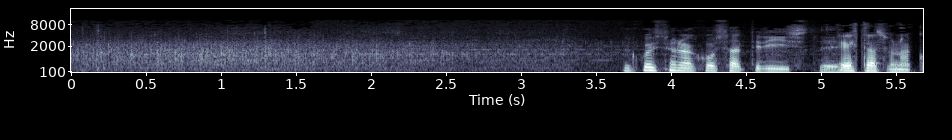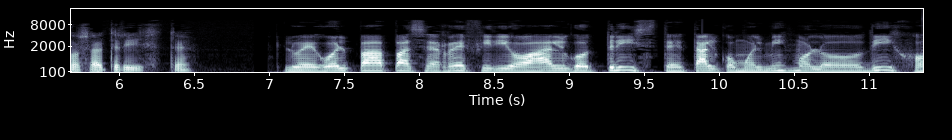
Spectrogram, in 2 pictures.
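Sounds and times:
crowd applauding: 0.0s - 3.9s
speech: 3.7s - 11.3s.

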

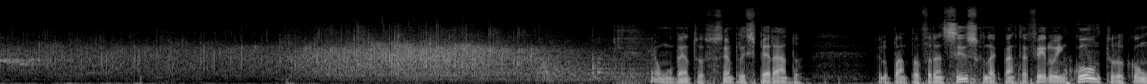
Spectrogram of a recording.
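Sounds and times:
large audience applauding in a big hall: 0.0s - 6.2s
speech: 6.5s - 8.1s, 8.8s - 11.4s.

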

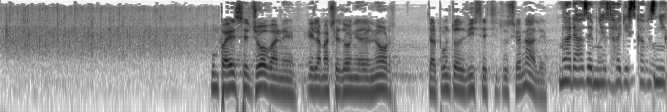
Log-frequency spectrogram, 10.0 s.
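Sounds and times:
audience applause: 0.0s - 4.3s
speech: 3.2s - 9.9s.

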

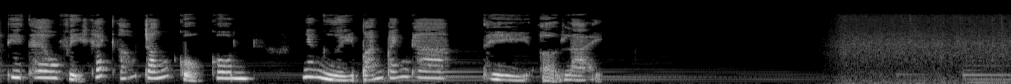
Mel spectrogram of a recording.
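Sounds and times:
speech: 0.1s - 6.1s
sudden rain shower: 8.2s - 10.1s.

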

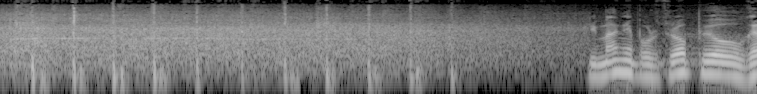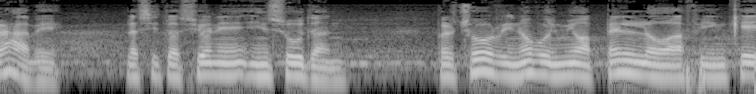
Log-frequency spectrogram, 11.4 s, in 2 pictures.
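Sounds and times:
crowd applause: 0.0s - 4.5s
speech: 4.4s - 8.4s, 9.0s - 11.3s.

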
